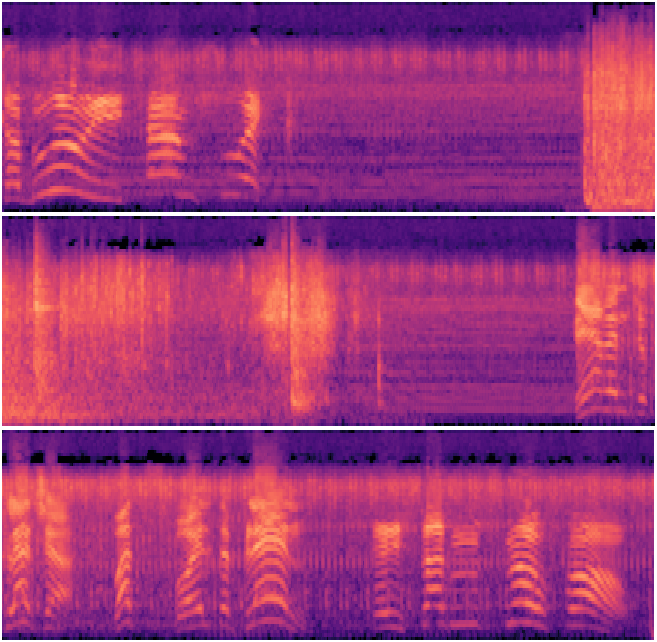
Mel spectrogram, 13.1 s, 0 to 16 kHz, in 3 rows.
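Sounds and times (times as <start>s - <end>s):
cartoon explosion blast: 3.8s - 6.5s
short crash: 3.9s - 6.9s.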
